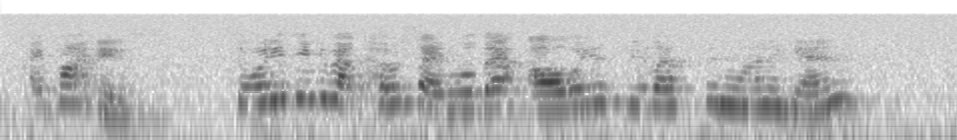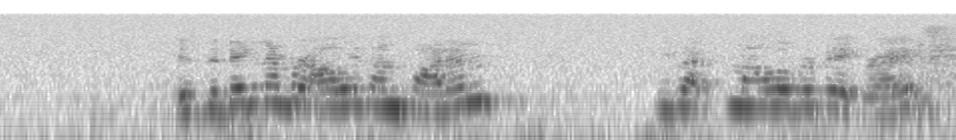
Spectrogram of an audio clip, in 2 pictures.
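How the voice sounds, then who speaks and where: Amid audible room echo, a woman with a high pitch and ordinary pitch variation speaks at a fairly quick pace, broken by long, frequent pauses. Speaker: math teacher. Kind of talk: classroom lecture. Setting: classroom. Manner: fast.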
